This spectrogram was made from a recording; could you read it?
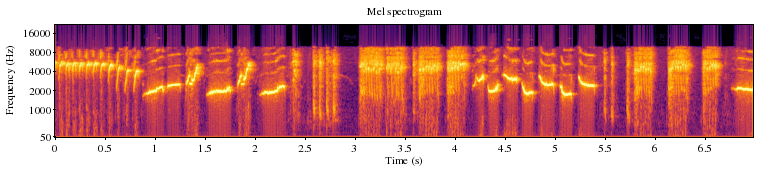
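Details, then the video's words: White-rumped shama song opening with a long high trill, followed by rising whistles, harsh buzzy bursts and fast chattering notes in a lively, varied sequence. "Murai ngeplong dan ngeroll super rapet"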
